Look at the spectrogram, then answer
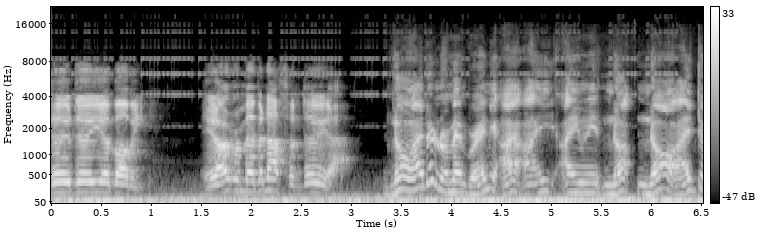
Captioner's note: EXPLOSIONS continue as Mo attempts to wake a SNORING Sol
